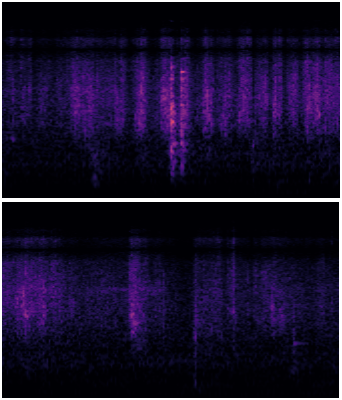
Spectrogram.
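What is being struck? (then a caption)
Lacquered wooden guitar body. A yellow polishing cloth is rubbed and wiped across the lacquered surface of a solid black, gloss-finished wooden electric guitar body lying flat. The result is soft, bright, airy swishing and squeaking strokes, with a louder scrubbing burst around the first second, over a quiet background.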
